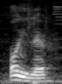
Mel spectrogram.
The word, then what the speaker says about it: Euler: el señor ávila ávila oyler se pronuncia hoy la gran matemático dio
